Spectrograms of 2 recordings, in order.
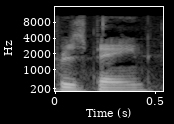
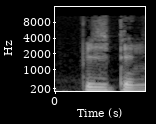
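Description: First: The second syllable has a full, long vowel. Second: The second syllable has a short, reduced vowel. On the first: The speaker calls it wrong. "Not Brisbane" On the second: The speaker calls it right. "You're not supposed to pronounce the A or the E, apparently"

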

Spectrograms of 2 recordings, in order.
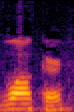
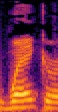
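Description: First: The word is said a non-British way. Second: The word is said the British way. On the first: "instead of wonker" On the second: "They say wanker"

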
